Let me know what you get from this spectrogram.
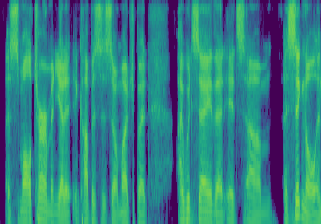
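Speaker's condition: No condition

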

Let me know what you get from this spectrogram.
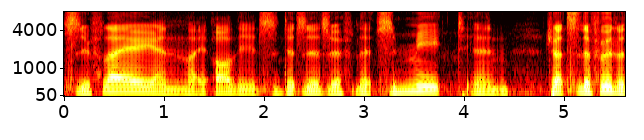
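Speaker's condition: Speech impediment; switched to typing instead

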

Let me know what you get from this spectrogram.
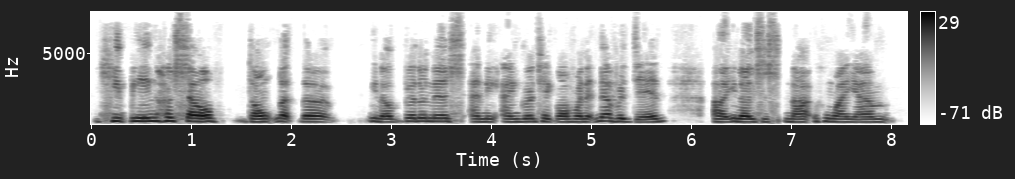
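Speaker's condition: Cleft lip and palate; speech affected, workplace discrimination over how speaks

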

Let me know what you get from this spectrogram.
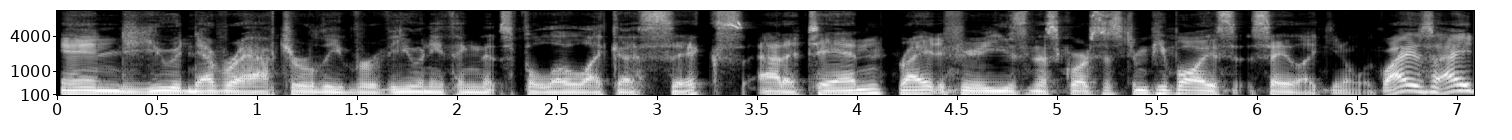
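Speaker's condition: Cleft lip and palate; 2-3 months recovery each

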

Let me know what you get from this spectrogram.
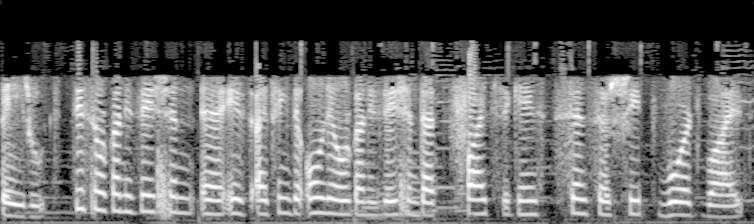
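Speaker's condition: No condition

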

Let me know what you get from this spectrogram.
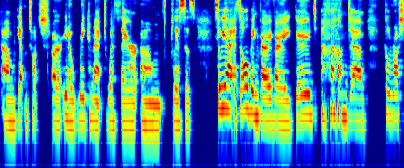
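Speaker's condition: No condition

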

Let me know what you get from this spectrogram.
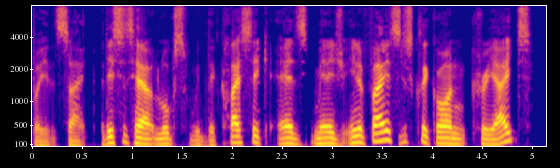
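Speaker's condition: No condition

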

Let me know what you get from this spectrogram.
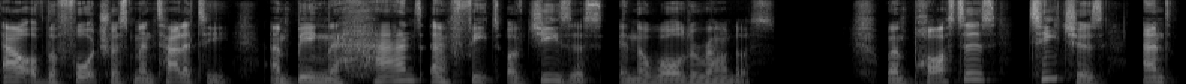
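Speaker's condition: No condition

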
